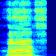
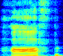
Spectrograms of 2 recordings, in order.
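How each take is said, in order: First: It is said with an American pronunciation. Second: It is said with a British pronunciation.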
